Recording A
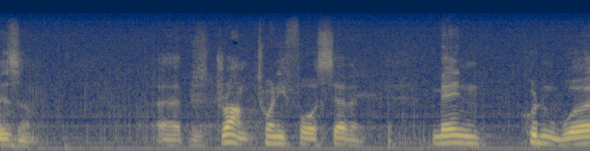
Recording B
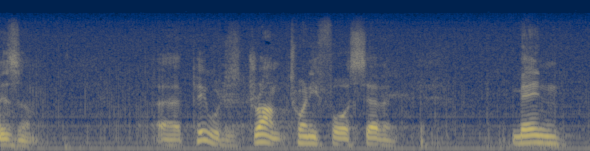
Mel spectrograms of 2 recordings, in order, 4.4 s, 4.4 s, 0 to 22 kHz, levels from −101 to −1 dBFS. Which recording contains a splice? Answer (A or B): A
